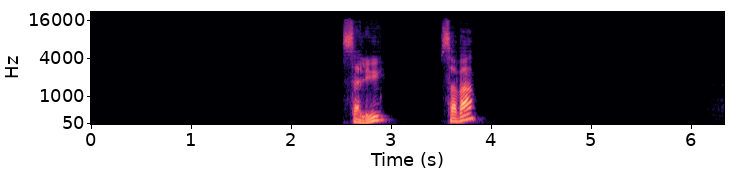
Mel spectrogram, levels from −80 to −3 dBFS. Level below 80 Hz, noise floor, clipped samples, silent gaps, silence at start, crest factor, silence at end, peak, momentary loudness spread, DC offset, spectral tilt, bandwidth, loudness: -44 dBFS; under -90 dBFS; under 0.1%; 3.42-3.48 s; 2.5 s; 24 dB; 2.5 s; -4 dBFS; 9 LU; under 0.1%; -5 dB/octave; 16 kHz; -21 LUFS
